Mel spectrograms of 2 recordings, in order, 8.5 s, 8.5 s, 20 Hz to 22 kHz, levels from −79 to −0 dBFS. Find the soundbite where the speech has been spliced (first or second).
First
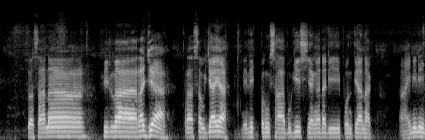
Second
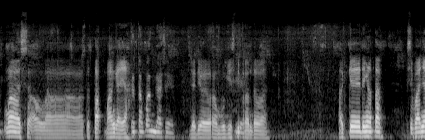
first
